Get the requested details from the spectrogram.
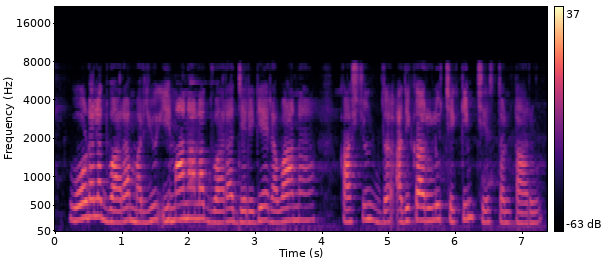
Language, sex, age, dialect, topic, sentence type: Telugu, female, 18-24, Southern, banking, statement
